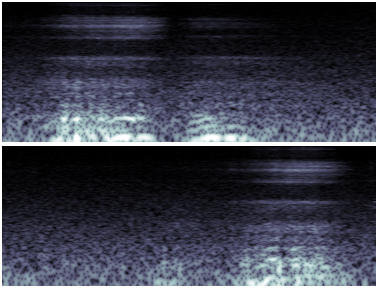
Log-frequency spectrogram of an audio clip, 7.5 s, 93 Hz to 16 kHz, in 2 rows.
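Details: Night-time snoring recorded over about 25 minutes: low, rattling snores in breath cycles over steady background hiss.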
